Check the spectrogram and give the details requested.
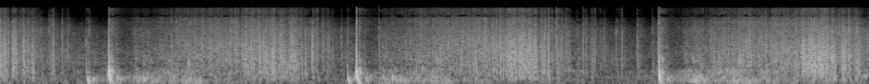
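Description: Aerial fireworks bursting overhead: three sharp bangs about two seconds apart, with the dense crackle of glittering stars between them.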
